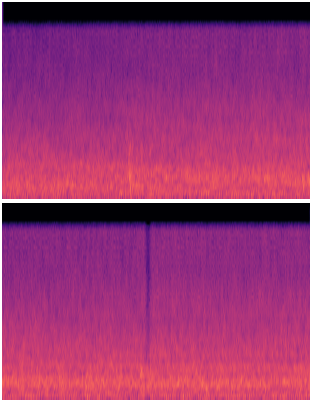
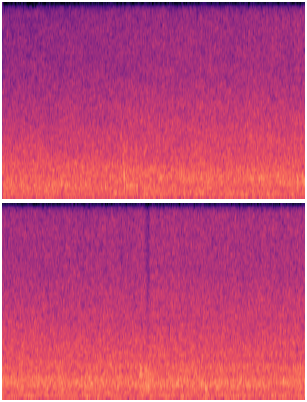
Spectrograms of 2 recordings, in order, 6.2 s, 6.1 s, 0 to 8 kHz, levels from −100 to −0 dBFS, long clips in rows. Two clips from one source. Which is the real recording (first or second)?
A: second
